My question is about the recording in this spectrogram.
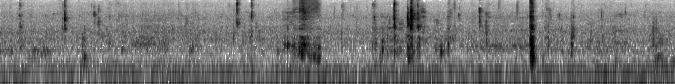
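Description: Eating sounds close to the microphone: scattered short clicks and wet smacks from chewing and from chopsticks against glass bowls, a second or so apart, the loudest near the middle.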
